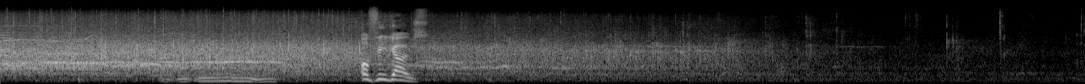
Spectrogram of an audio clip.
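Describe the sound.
An audience claps in a steady, dense patter that gradually thins and fades away over several seconds, with a man briefly speaking over the applause near its start.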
